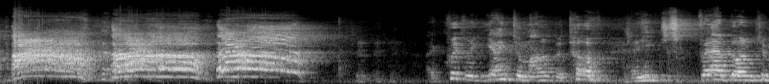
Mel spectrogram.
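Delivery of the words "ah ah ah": high, loud mock baby wails; imitating a baby's cry. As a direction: squeal like a startled infant. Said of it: "and cried out".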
